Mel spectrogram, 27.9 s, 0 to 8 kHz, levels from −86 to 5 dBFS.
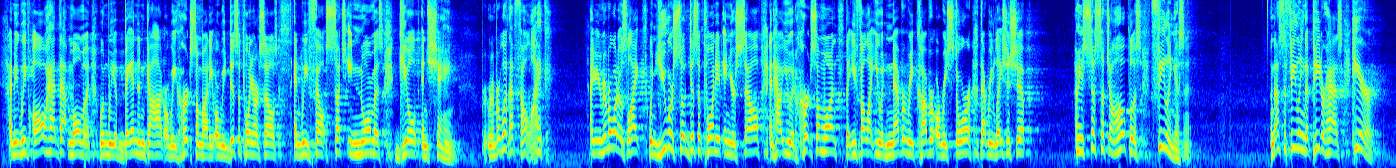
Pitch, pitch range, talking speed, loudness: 180 Hz, 160-200 Hz, 175 wpm, -25 LUFS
